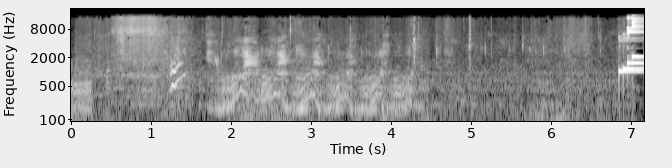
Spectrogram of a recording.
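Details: Domestic cat giving a long, low, wavering yowl that rises and falls for several seconds, then fades, followed by a brief, sharp electronic tone at the very end.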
